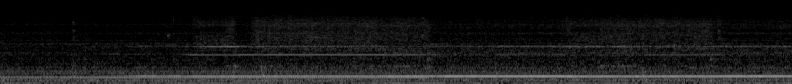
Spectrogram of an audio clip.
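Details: Haemodialysis machine running during deaeration and flow pump calibration, with a gauge connected to the clear tube: a steady mechanical hum with a sustained tone and faint regular pump pulsing.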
